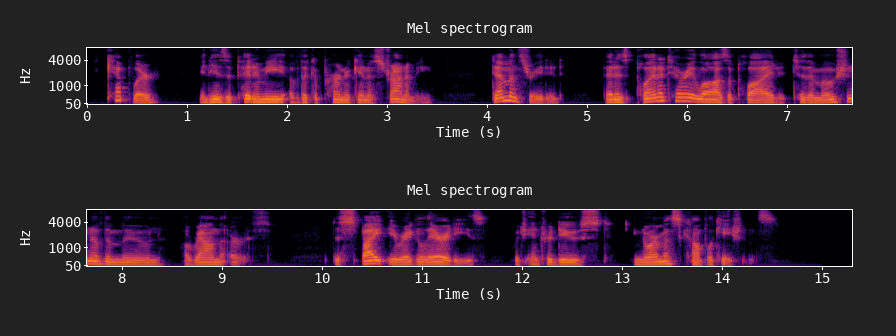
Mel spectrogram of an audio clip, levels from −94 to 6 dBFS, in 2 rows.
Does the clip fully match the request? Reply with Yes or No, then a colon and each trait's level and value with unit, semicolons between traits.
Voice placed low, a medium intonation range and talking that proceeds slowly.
Yes: low, 125 Hz; average, 3.0 semitones; slow, 115 wpm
